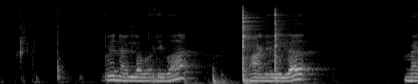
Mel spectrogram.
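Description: A spoon scrapes and clinks against a glass bowl.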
